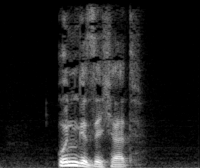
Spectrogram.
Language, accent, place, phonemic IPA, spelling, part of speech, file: German, Germany, Berlin, /ˈʊnɡəˌzɪçɐt/, ungesichert, adjective, De-ungesichert.ogg
- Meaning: 1. unsecured 2. insecure, uncertain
